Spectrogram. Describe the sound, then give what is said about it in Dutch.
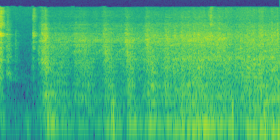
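A heavy diesel tractor engine cranks and catches, settling into a loud, throbbing rumble with a steady pulsing rhythm. Nobody speaks. “dan gaan we lekker in de trekker zitten en dan zetten we gewoon de airco aan”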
